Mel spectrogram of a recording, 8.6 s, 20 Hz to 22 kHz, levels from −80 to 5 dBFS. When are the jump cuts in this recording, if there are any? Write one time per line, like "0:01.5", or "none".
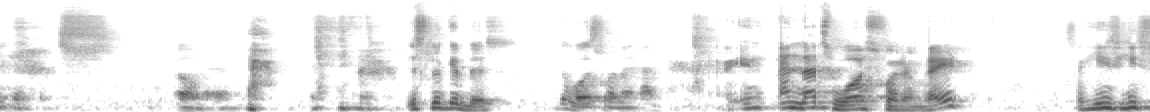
none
